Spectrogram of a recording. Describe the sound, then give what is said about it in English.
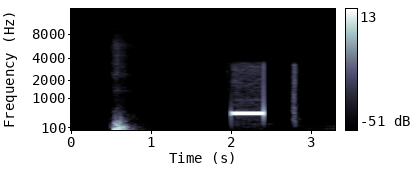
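A phone gives one short electronic ring, a steady buzzy tone lasting under half a second, with a dull thump before it and a small click after. No one speaks. “Did you just call me?”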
